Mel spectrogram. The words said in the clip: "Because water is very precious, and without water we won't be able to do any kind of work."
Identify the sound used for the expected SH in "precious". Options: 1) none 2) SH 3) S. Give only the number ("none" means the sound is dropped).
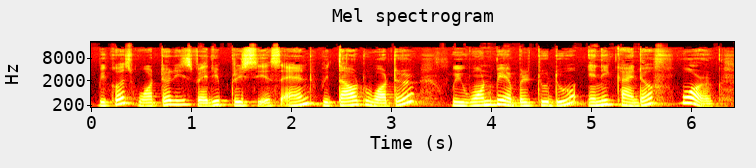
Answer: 3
